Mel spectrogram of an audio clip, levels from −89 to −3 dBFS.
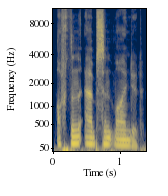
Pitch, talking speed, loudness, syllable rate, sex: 100 Hz, 130 wpm, -18 LUFS, 4.9 syllables/s, male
